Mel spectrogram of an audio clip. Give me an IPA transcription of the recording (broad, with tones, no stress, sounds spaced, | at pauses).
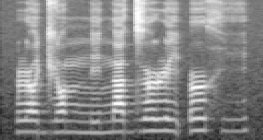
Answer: ɭ ʌ˧ d͡ʒ ɔ˧ nː i˨ n a˧ d͡z ə˞˦ ɭ i˧ ʔ ə˞˦ x i̤˦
